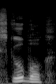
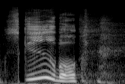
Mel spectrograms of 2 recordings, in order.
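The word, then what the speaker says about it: Skubal: to him facing tirique scuba to start sorry i said it wrong scooble to start the game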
